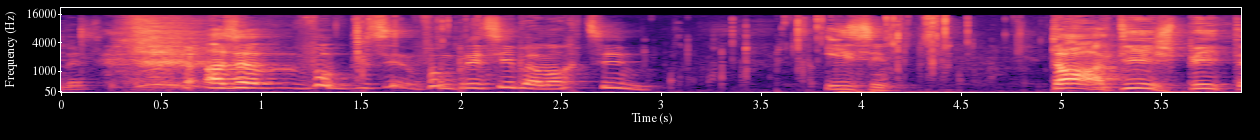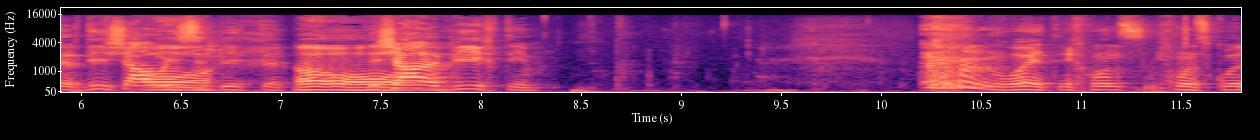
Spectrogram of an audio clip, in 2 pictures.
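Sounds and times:
speech: 0:00.0 - 0:03.1, 0:03.8 - 0:04.4, 0:05.0 - 0:08.4, 0:10.2 - 0:11.7
person coughing with low throaty rumbles: 0:10.2 - 0:10.6.

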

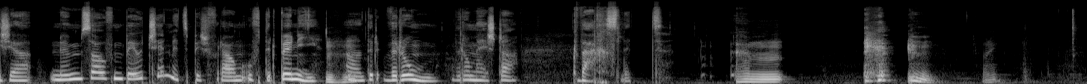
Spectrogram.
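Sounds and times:
speech: 0:00.0 - 0:08.0, 0:08.6 - 0:10.1
person clearing their throat: 0:08.6 - 0:09.5.

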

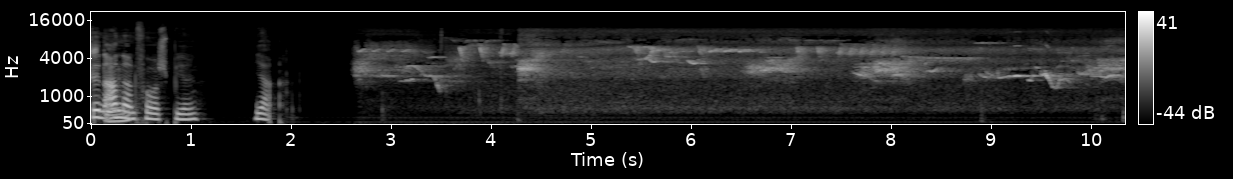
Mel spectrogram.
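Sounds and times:
speech: 0:00.0 - 0:02.0, 0:02.6 - 0:03.0
colourful songbird singing: 0:02.6 - 0:10.3
faint steady insect-like hum: 0:02.6 - 0:10.3.

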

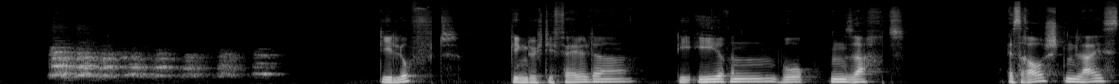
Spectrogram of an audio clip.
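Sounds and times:
dog barking threateningly: 0:00.5 - 0:03.0
speech: 0:03.8 - 0:09.1, 0:10.1 - 0:11.1.

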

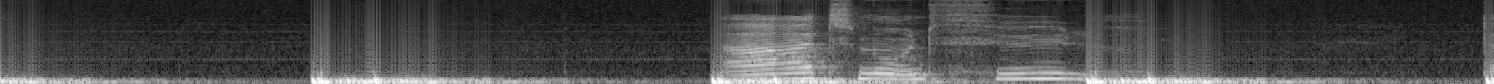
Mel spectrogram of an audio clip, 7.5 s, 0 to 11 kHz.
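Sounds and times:
deep heartbeat thumps: 0:00.0 - 0:00.9, 0:01.5 - 0:04.4, 0:05.4 - 0:06.7
steady throbbing rumble: 0:00.0 - 0:00.9, 0:01.6 - 0:02.8, 0:03.6 - 0:04.6, 0:05.4 - 0:06.7
speech: 0:04.1 - 0:05.7.

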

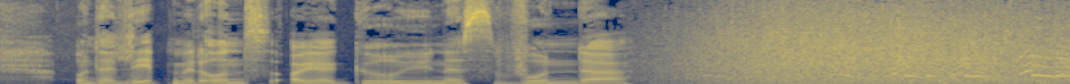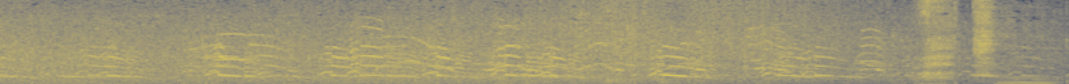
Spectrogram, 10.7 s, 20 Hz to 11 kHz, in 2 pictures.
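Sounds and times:
speech: 0:00.4 - 0:03.4, 0:10.3 - 0:10.6
gusty wind: 0:03.2 - 0:10.2
rough sea surf with breaking waves: 0:03.2 - 0:10.6
faint chirping bird calls: 0:04.2 - 0:10.6.

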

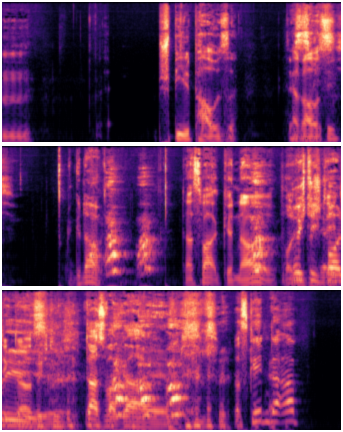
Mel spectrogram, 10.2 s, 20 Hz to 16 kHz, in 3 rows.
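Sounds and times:
speech: 0:01.6 - 0:09.8
dog barking and yipping: 0:04.4 - 0:05.0, 0:05.8 - 0:06.2, 0:07.8 - 0:08.8
people laughing: 0:06.3 - 0:09.6.

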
